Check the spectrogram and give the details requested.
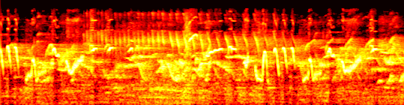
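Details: Young white-rumped shama: bold rising and falling whistled phrases with sharp upward sweeps and rattling trills, over busy chattering from other birds.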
